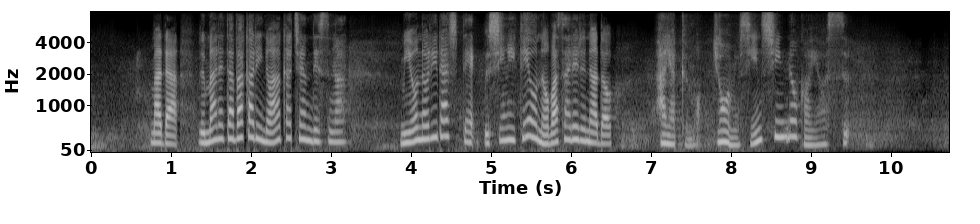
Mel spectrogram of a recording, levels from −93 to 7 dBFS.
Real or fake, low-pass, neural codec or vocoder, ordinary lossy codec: fake; none; codec, 16 kHz, 1 kbps, X-Codec, HuBERT features, trained on LibriSpeech; none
